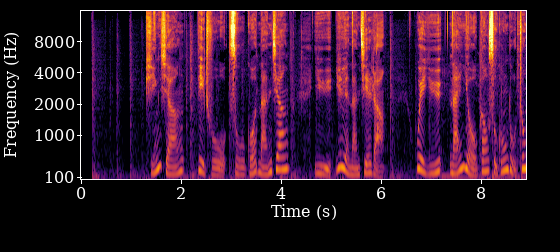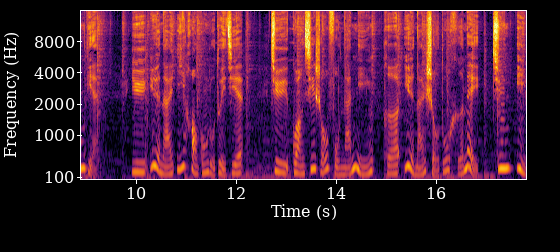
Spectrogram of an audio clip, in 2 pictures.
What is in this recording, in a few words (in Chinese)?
女 专题 城市专题; 凭祥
